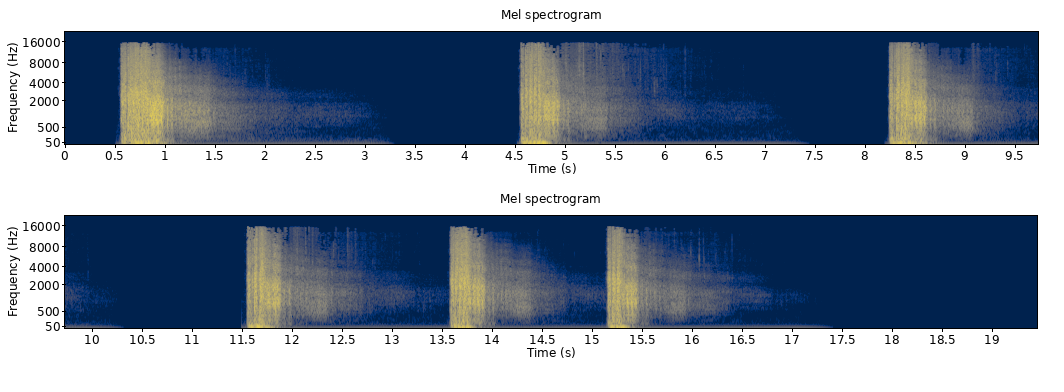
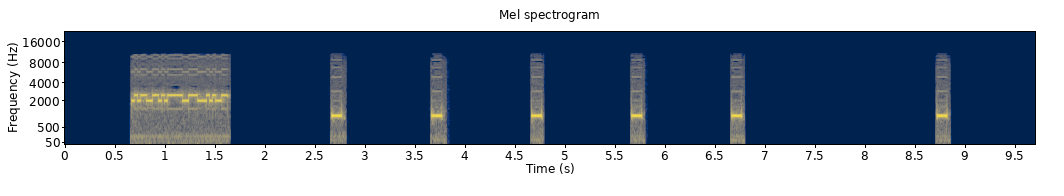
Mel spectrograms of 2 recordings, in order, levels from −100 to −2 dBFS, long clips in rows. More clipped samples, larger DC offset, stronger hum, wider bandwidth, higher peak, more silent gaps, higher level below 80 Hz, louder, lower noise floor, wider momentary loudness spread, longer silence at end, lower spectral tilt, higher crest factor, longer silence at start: neither; neither; neither; first, 15.5 kHz vs 11 kHz; first, 0 dBFS vs -6 dBFS; first, 3.29-4.52 s, 7.44-8.20 s, 10.32-11.49 s vs none; first, -34 dBFS vs -56 dBFS; about the same, -15 LUFS vs -15 LUFS; second, -81 dBFS vs under -90 dBFS; first, 23 LU vs 10 LU; first, 3.95 s vs 0.85 s; about the same, -1 dB/octave vs -1 dB/octave; first, 22 dB vs 14 dB; about the same, 0.55 s vs 0.65 s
